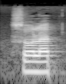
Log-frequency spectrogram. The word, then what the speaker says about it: salat: Sholat adalah, jadi kalau ada tulisan salat bacanya sholat, sesuai dengan bahasa Arabnya ya.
